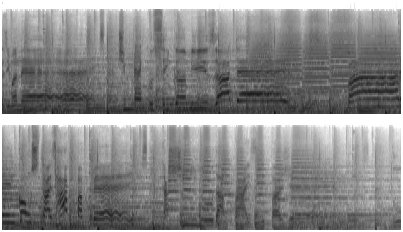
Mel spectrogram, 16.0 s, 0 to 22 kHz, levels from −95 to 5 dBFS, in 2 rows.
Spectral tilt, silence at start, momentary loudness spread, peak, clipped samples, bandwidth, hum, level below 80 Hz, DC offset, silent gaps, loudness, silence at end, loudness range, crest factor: -5 dB/octave; 0 s; 12 LU; 0 dBFS; under 0.1%; 16.5 kHz; none; -24 dBFS; under 0.1%; none; -12 LUFS; 0 s; 8 LU; 12 dB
